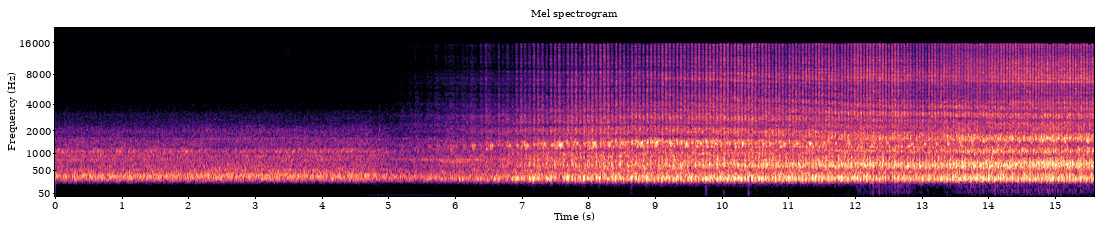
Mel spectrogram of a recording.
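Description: Diesel engine of the CC 203 95 05 locomotive idling with a steady hum. About six seconds in it is throttled up for departure and runs much louder and rougher, with hiss spreading into the high end.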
